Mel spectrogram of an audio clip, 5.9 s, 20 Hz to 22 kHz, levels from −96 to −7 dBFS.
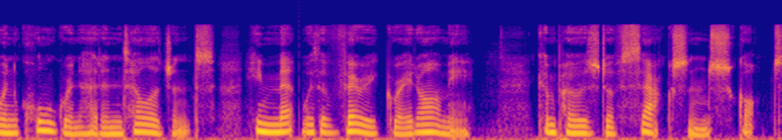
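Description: At 2.25 s there's a block of digital silence, a tiny one, only about 0.67 ms, which points to a 32-sample block left unfilled. The speech drops out hard and straight back, so you hear it as a quick tick rather than a gap.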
